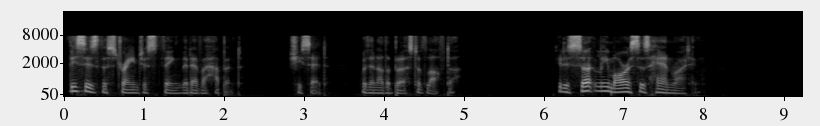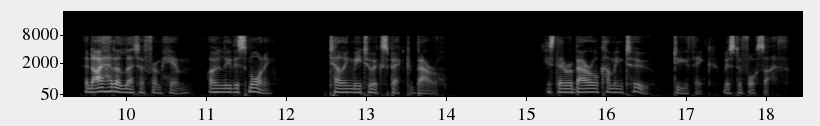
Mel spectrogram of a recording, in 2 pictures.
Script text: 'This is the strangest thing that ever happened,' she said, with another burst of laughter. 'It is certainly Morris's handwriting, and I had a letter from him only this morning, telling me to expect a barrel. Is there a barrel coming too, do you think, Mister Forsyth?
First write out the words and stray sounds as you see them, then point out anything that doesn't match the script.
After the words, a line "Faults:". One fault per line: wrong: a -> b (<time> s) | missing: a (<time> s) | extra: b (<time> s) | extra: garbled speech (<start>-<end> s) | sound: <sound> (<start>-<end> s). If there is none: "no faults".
'This is the strangest thing that ever happened,' she said, with another burst of laughter. 'It is certainly Morris's handwriting, and I had a letter from him only this morning, telling me to expect a barrel. Is there a barrel coming too, do you think, Mister Forsyth?
Faults:
no faults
